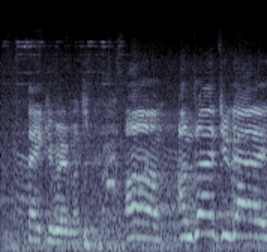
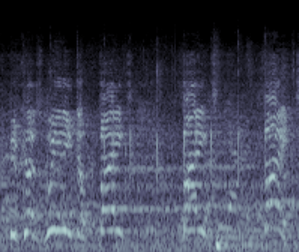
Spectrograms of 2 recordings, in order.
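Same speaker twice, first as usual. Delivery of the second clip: rousing rally cry; 6 semitones higher than usual. Real, not acted. Rallying the crowd to fight.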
